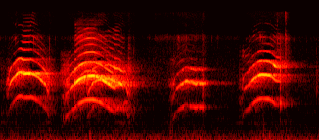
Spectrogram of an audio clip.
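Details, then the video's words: Just-born kittens, first day after the mother cat gave birth, give four clear rising-and-falling mews within four seconds. The second mew is the longest and loudest. "Baby kittens first day in life"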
